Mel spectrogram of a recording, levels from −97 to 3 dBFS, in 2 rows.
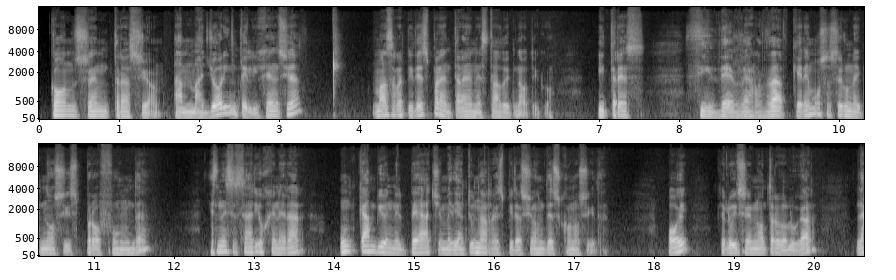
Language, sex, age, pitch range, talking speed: Spanish, male, 50-69, 95-125 Hz, 120 wpm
